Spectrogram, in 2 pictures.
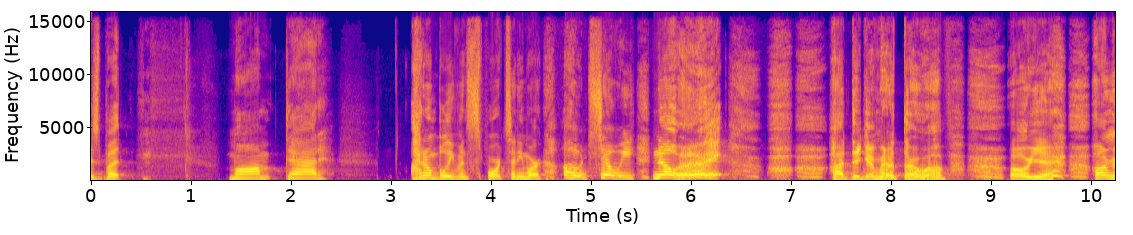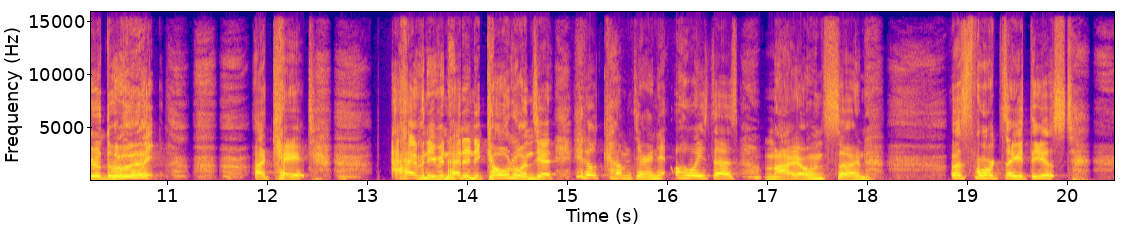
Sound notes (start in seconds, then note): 6.5 dry heaving; 10.8 dry heaving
